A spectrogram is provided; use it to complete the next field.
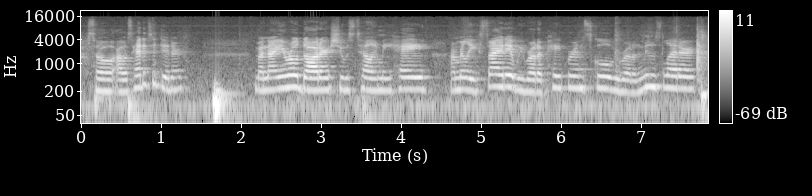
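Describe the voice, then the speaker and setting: With noticeable background noise and audible room echo, a woman speaks in a shaky voice at a fairly high pitch with ordinary pitch variation. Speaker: concerned parent. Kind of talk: public comment at school board meeting. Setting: school board meeting. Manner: halting.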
